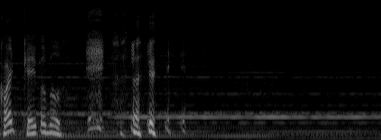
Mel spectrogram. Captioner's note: both laughing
